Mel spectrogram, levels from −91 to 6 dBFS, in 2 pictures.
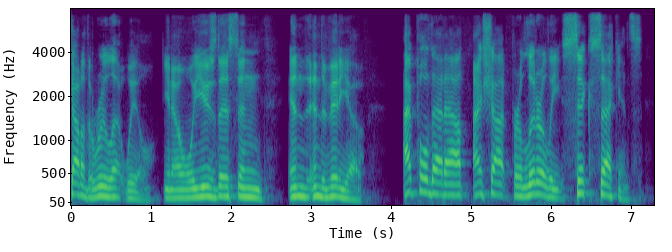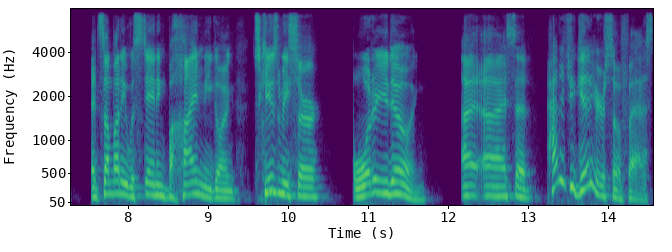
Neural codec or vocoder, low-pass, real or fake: codec, 16 kHz, 4 kbps, X-Codec, HuBERT features, trained on balanced general audio; 7.2 kHz; fake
